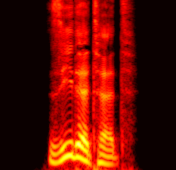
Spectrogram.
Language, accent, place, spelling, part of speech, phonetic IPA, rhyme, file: German, Germany, Berlin, siedetet, verb, [ˈziːdətət], -iːdətət, De-siedetet.ogg
- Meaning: inflection of sieden: 1. second-person plural preterite 2. second-person plural subjunctive II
